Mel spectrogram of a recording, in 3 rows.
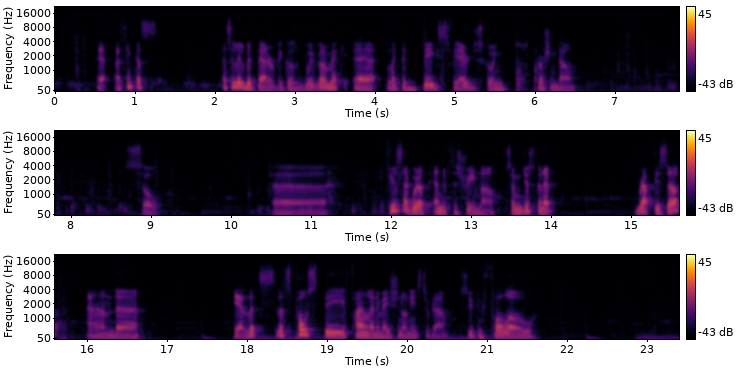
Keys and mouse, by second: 0.2 space, 0.6 click, 3.3 click, 7.0 KP_1, 8.0 middle click, 8.6 shift+middle click, 8.8 g, 10.6 shift+middle click, 11.0 middle click, 11.8 shift+middle click, 13.0 KP_1, 20.9 shift+middle click, 21.9-23.4 typing, 22.0-23.0 drag.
